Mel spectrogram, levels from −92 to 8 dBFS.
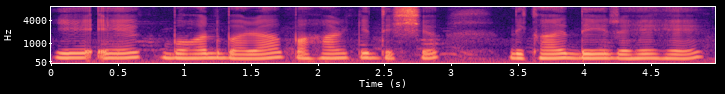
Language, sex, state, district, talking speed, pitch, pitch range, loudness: Hindi, female, Assam, Kamrup Metropolitan, 130 wpm, 190 Hz, 185-200 Hz, -14 LUFS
